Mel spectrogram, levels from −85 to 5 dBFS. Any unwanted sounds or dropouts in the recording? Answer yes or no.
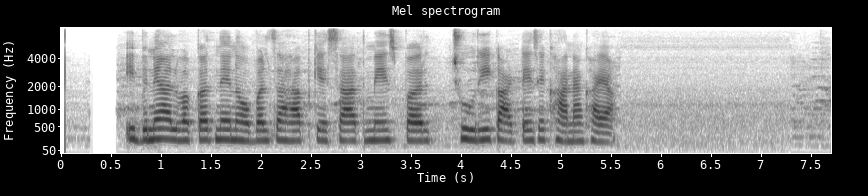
no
